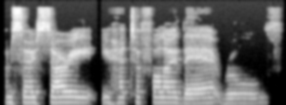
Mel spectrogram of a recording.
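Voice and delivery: healing litany. Acted. Leader voicing apologies to the wounded inner child, earnest and grave. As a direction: lead the group through each sorry with tender gravity.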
